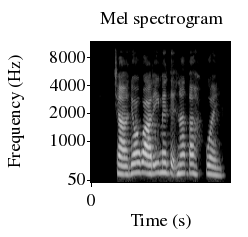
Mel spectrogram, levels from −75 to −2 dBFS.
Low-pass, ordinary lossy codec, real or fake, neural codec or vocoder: 9.9 kHz; Opus, 64 kbps; fake; autoencoder, 22.05 kHz, a latent of 192 numbers a frame, VITS, trained on one speaker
